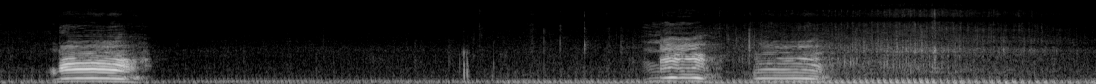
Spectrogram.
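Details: Cow mooing while running back to the barn: three loud, harmonic moos, one near the start and two close together later, over a steady low rumbling hum.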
